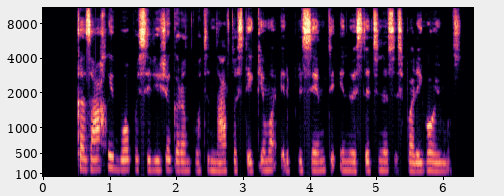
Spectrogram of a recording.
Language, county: Lithuanian, Kaunas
